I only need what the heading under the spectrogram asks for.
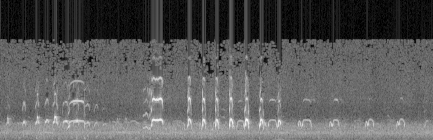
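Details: Oystercatcher calls at Walney, close up: a burst of excited, overlapping shrill piping notes, quickening then easing into spaced single 'kleep' calls, with water lapping and a soft hiss beneath.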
